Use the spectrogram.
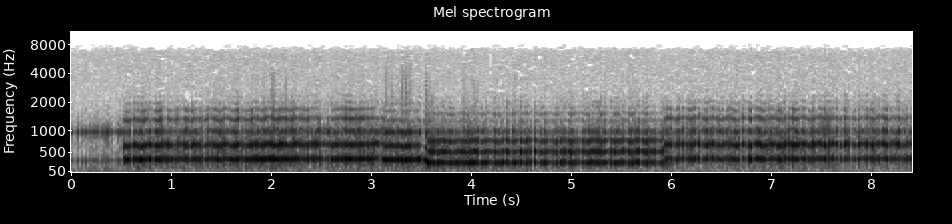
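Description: A tárogató plays the Radio Free Europe hourly time signal marking 11 o'clock: a short, slow phrase of long, sustained reedy notes, shifting pitch a few times at a steady, fairly loud level, with no voices.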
